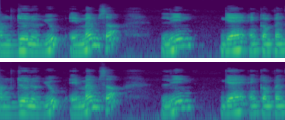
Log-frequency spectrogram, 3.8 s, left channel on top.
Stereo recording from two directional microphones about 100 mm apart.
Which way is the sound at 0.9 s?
15° left (ahead or behind).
